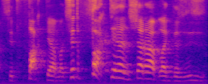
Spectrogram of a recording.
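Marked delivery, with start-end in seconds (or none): 0.1-0.7 retold firm command, slightly raised; firm order. First retold order to troublemaker. 0.9-2.0 higher, exasperated retold command; escalated angry order.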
